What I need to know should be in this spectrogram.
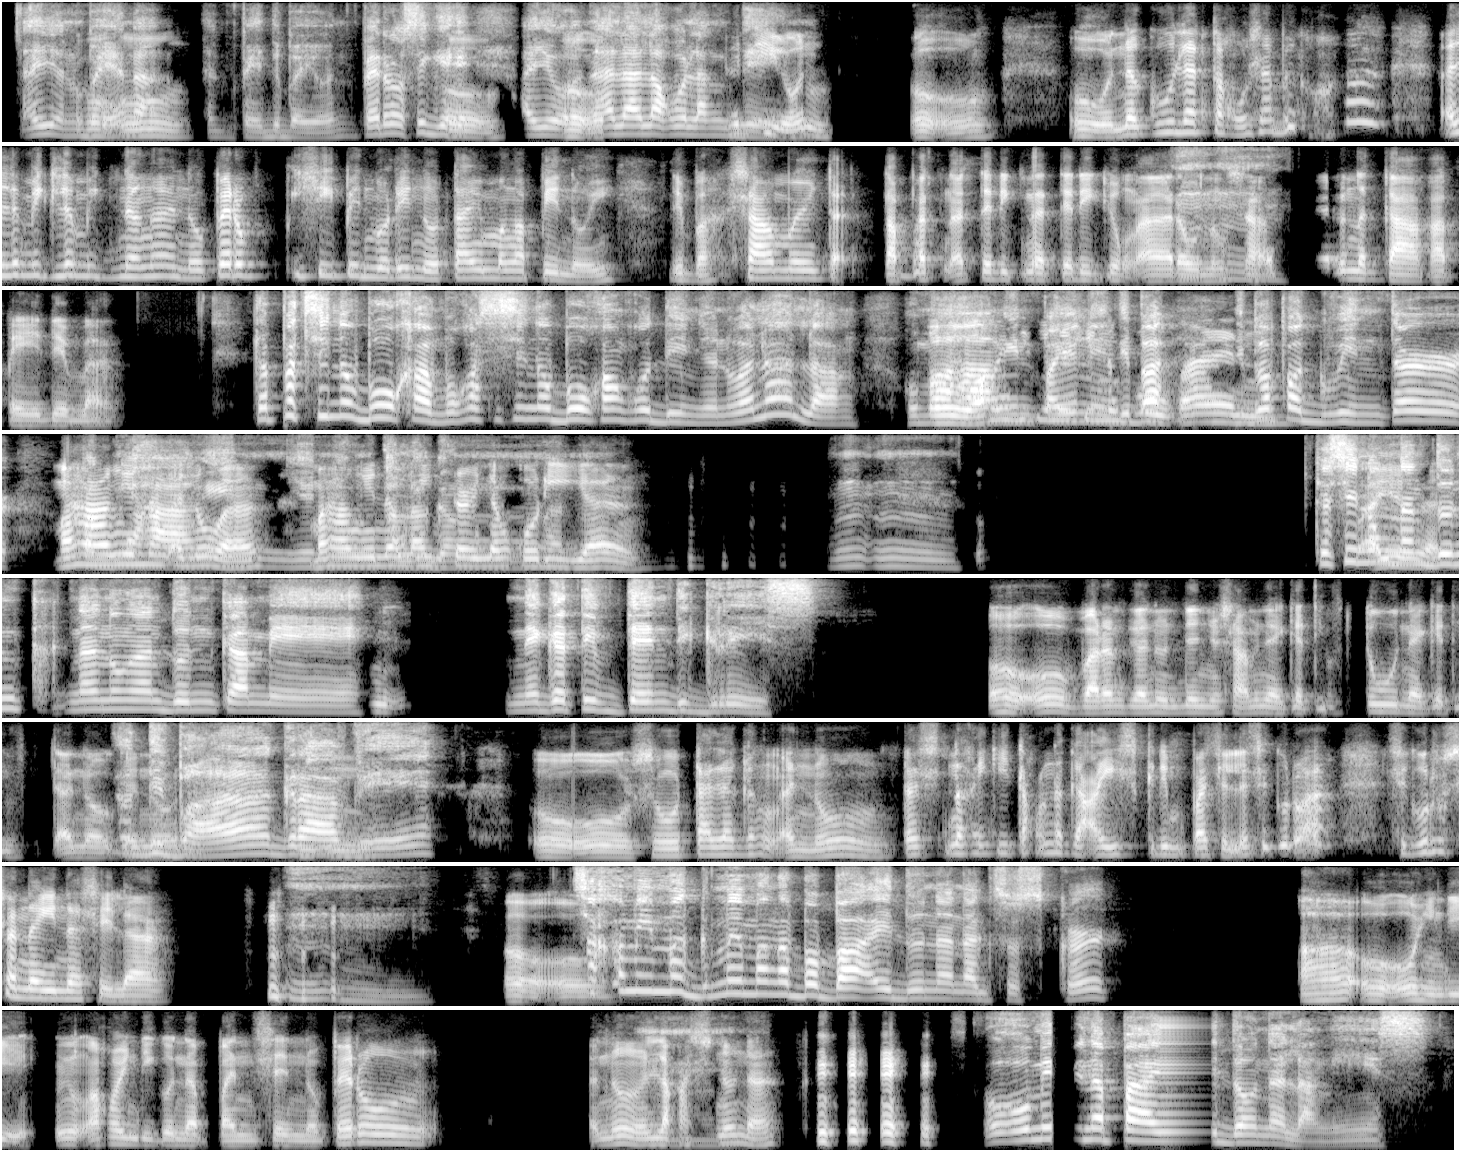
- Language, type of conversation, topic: Filipino, unstructured, Anong pagkain ang lagi mong hinahanap kapag malungkot ka?
- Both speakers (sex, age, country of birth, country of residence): male, 25-29, Philippines, Philippines; male, 35-39, Philippines, Philippines
- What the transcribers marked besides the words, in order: static; surprised: "Huh?"; distorted speech; chuckle; laugh; laugh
